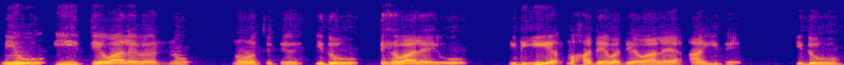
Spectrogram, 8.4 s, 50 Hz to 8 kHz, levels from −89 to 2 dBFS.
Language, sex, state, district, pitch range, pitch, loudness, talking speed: Kannada, male, Karnataka, Dharwad, 120-185 Hz, 145 Hz, -15 LUFS, 65 wpm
